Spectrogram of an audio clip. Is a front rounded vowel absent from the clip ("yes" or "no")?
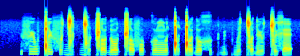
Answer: no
